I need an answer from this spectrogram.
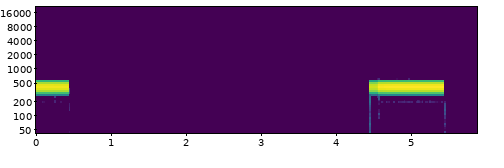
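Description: Telephone tones as a call is placed: a short, steady mid-pitched beep, a long silence, then a longer beep at the same pitch.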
